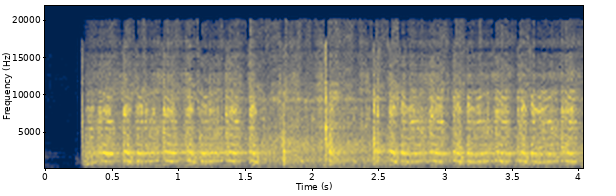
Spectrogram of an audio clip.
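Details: 2014 Polaris Sportsman ATV left outside for years, with new battery, new ignition switch, throttle body refitted and fresh fuel: starter whirs steadily and the engine turns evenly but never catches.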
